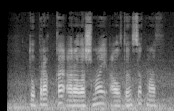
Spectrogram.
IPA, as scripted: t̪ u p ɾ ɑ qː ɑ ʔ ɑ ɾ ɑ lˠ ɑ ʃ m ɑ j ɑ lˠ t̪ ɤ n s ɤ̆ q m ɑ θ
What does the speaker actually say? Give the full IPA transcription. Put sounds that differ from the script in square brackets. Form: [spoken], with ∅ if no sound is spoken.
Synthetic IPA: t̪ u p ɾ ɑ qː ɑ ʔ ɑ ɾ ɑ lˠ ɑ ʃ m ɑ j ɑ lˠ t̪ ɤ n s ɤ̆ q m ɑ θ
